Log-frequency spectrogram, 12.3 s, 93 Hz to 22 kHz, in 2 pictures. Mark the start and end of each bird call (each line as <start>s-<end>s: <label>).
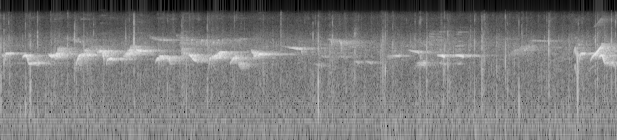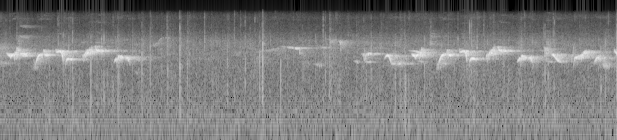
0.0s-3.2s: Red-billed Leiothrix (Leiothrix lutea)
3.9s-5.0s: Iiwi (Drepanis coccinea)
